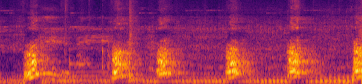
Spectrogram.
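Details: German Shepherd Leo, carrying a shoe in his mouth, lets out five short barks spaced about two-thirds of a second apart over a low, constant mechanical hum.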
